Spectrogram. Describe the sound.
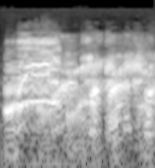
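A pig grunts and oinks loudly, a continuous burst of squealy, nasal snorts lasting a second and a half, with no talking.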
